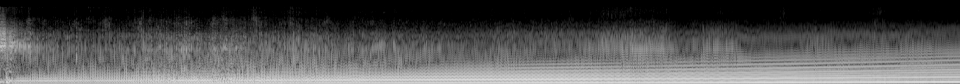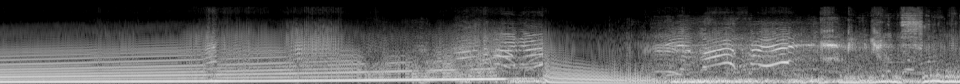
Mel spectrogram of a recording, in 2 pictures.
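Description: Sound-system truck's speaker wall playing a loud, buzzy drone full of overtones that climbs steadily in pitch for about fifteen seconds, then drops quickly. Whistling and crowd noise follow near the end.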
